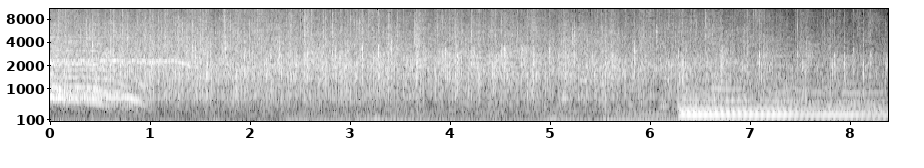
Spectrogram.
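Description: Concert audience clapping and cheering between songs, with whoops trailing off about a second in. Under the fading applause a low sustained note comes in, and about six seconds in the band enters with a held chord.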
